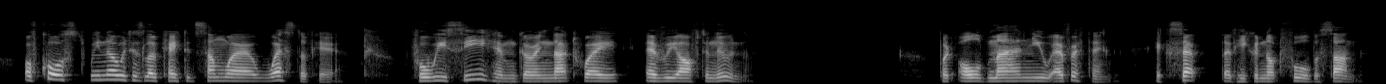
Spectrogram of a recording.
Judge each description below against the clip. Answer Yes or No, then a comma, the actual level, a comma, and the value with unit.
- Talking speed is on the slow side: No, average, 145 wpm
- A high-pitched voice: No, medium, 155 Hz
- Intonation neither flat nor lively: No, narrow, 2.3 semitones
